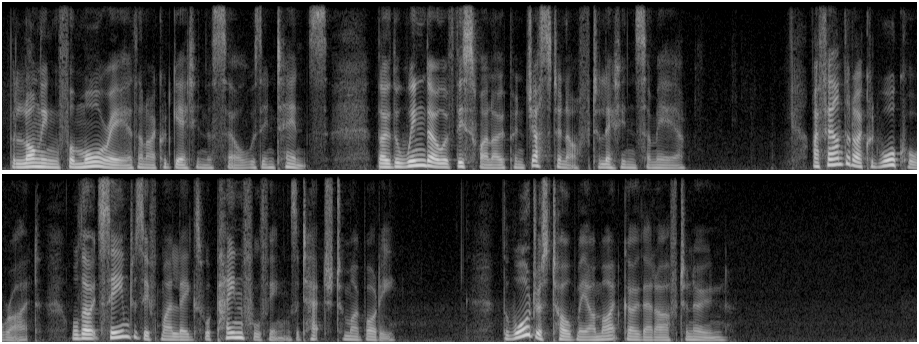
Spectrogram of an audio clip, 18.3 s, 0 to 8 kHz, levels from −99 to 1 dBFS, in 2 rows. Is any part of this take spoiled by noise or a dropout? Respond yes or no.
no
